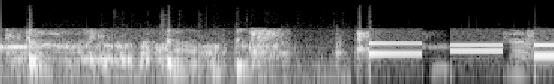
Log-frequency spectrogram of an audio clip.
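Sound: telephone keypad tones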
